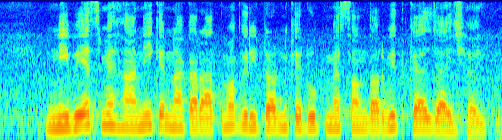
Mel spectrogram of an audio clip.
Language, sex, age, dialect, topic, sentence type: Magahi, male, 25-30, Western, banking, statement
